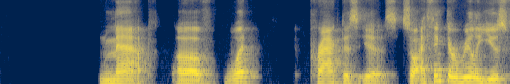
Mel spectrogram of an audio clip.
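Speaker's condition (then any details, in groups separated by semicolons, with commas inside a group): No condition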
